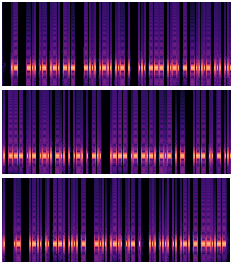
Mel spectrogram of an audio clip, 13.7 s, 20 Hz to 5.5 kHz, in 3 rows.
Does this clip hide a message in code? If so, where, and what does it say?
Yes: Morse code from 0.2 to 13.6 s, heard as a keyed tone, about 46 wpm, 600 Hz. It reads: A DARK BLUE SOFT-SHOULDERED JACKET WITH A LIGHT BLUE SHIRT,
